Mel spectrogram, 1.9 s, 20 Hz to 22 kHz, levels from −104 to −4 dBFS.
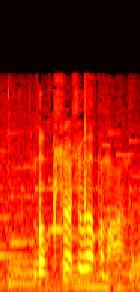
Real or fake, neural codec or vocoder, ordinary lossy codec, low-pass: real; none; none; none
